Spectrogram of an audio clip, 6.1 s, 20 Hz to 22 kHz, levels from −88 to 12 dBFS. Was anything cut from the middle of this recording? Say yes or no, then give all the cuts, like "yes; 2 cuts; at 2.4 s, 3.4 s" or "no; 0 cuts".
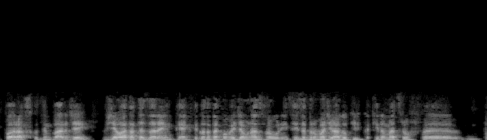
yes; 1 cut; at 1.2 s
